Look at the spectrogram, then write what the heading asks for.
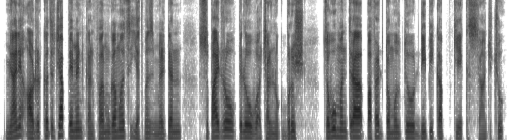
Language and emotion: Kashmiri, neutral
